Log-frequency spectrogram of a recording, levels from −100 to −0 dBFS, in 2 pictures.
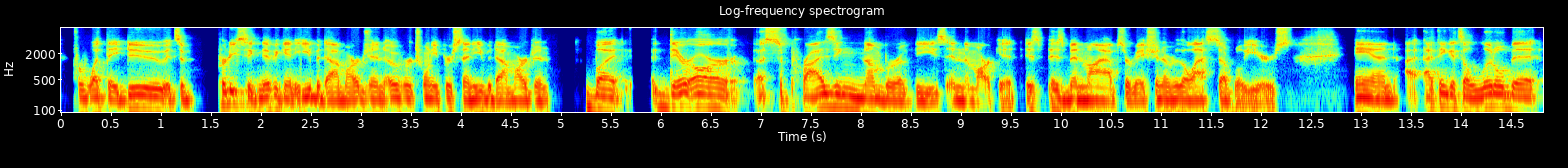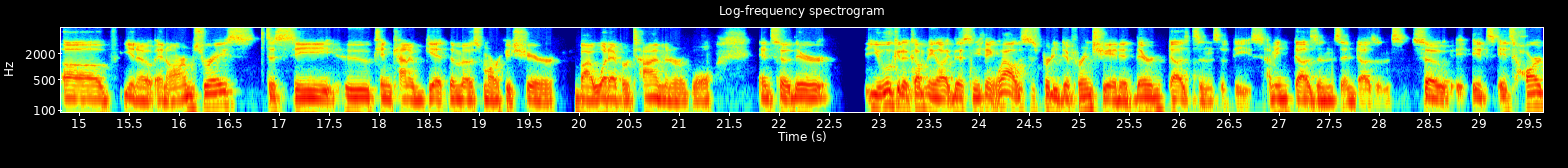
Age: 20-39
